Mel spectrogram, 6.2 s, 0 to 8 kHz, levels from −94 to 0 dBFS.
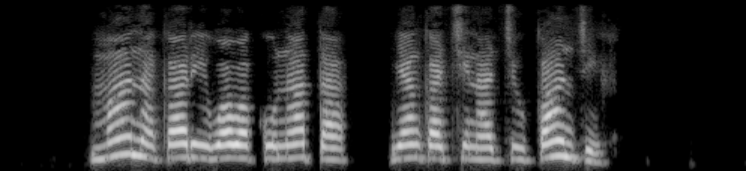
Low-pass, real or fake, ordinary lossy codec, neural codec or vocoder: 7.2 kHz; real; AAC, 48 kbps; none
